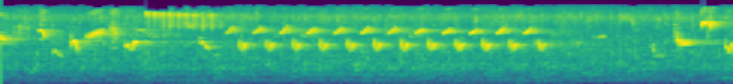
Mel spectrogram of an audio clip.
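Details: Common Nightingale in Greek nature at morning delivering a loud rapid series of about twelve identical sharp two-part notes, repeated several times a second, framed by whistled chirps and a high thin note.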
